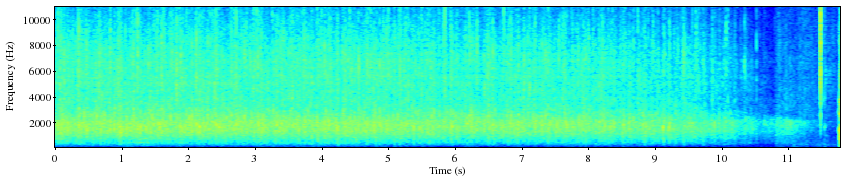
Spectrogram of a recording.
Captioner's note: applause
